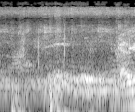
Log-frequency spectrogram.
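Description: Pigeons coo softly at close range in a short burst of low, murmuring calls, with faint background noise.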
